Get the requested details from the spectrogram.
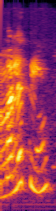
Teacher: en la palabra maletín, la sílaba tónica es tin. Es una palabra aguda, ya que la mayor fuerza de voz o su sílaba tónica es la última sílaba.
